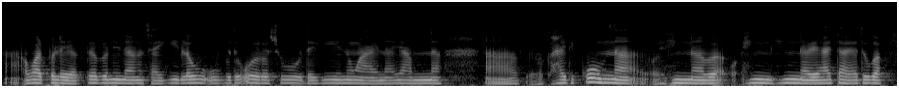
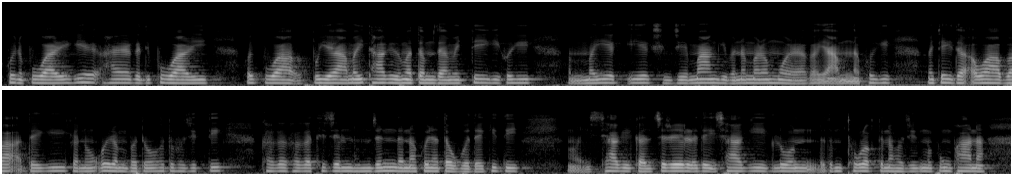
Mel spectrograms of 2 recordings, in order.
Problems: none marked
